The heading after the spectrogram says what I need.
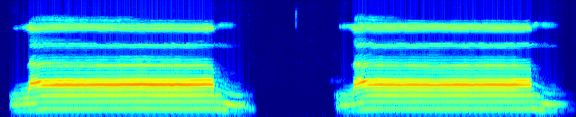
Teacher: জিহ্বার আগার কিনারা সামনের উপরের দাঁতের মাড়ির সঙ্গে লাগিয়ে উচ্চারিত হয় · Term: 8 নাম্বার মাখরাজ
